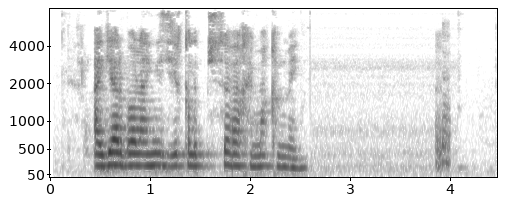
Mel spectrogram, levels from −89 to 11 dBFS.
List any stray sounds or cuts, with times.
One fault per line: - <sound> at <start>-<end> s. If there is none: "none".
- laugh at 3.9-4.0 s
